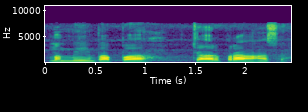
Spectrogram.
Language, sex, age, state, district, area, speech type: Dogri, male, 30-45, Jammu and Kashmir, Reasi, rural, spontaneous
